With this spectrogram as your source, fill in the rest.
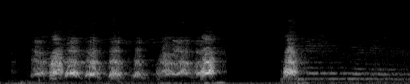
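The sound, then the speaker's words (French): A small dog yaps in a quick, rapid string of high-pitched barks, pauses briefly, then lets out one more sharp bark that trails off into a drawn-out whine. “notre petit chien s'y est plu, il me l'a dit. Les chiens s'appellent B et S.”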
